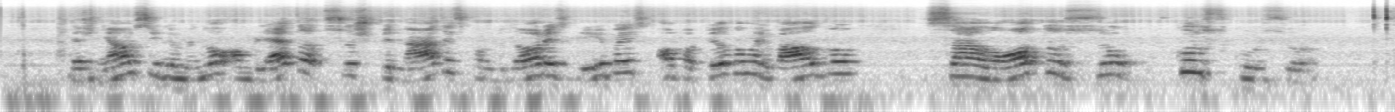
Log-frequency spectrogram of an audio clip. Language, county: Lithuanian, Vilnius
